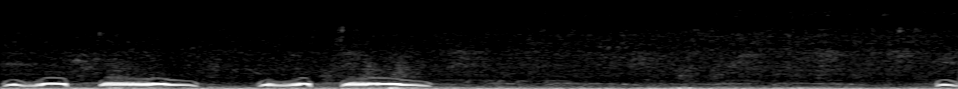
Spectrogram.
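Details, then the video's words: Spotted dove used as a decoy while trapping wild doves; a burst of mellow coos, short double notes followed by longer sliding ones, then a quiet pause with faint rustling and another coo at the end. "ต่อนกเขาใหญ่ พานกฝึก เจ้าอันาดามัน ออกฝึกเก็บเชลยแต้มแรกกได้สำเร็จเชลยเสียงเล็กคูดี"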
